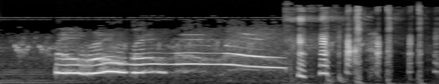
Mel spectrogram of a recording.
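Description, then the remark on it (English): The hound Copper lets out a single long, wavering howl lasting about two seconds, loud and steady with a slight rise and fall in pitch, the sound he makes when he finds what he's tracking, followed by a voice starting to speak. “Copper explains that he's supposed to make that sound when he finds what he's tracking.”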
